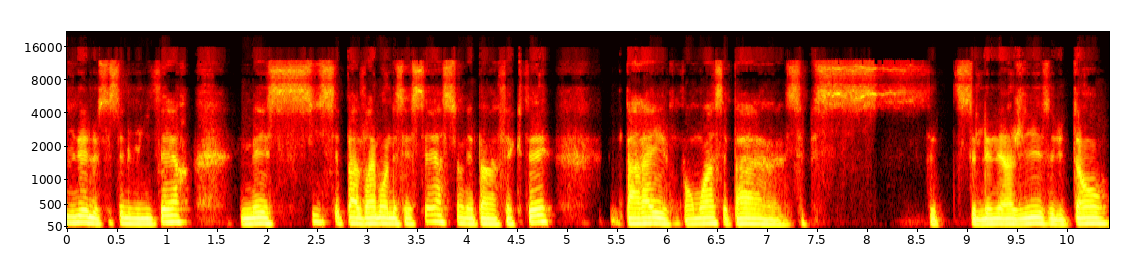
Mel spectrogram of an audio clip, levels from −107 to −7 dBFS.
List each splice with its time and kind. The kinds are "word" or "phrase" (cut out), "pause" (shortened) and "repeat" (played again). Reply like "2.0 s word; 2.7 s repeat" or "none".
none

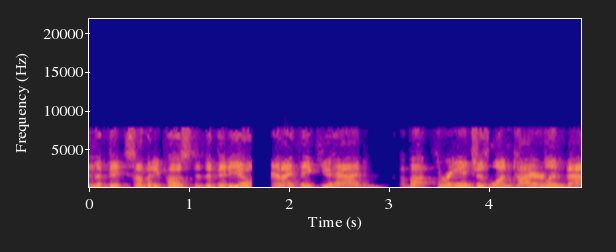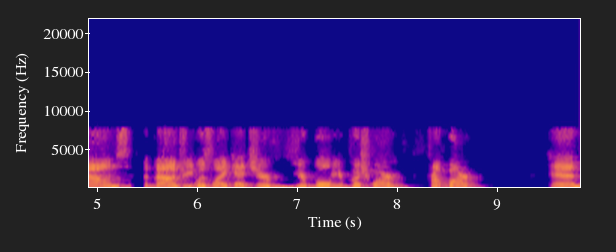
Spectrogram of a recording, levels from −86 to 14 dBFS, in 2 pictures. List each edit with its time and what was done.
1.6 s word; 3.0 s word; 4.0 s word; 4.6 s word; 5.3 s word; 6.0 s word; 7.4 s word

